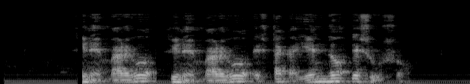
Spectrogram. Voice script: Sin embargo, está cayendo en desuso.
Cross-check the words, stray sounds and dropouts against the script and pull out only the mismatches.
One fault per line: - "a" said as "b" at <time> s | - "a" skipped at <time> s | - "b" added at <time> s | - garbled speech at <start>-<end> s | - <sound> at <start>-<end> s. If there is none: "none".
- dropout at 0.8-0.8 s
- "sin embargo" added at 1.6 s
- "en" skipped at 3.5 s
